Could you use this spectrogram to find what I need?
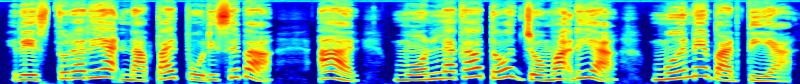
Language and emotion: Santali, happy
